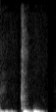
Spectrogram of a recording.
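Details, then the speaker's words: Imitated nasal snoring: after a faint breath, a loud, rough, low rumbling snort drawn through the nose with the mouth closed, demonstrating turbulence in the nasopharynx. "Okay, so there's turbulence in the nasopharynx."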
